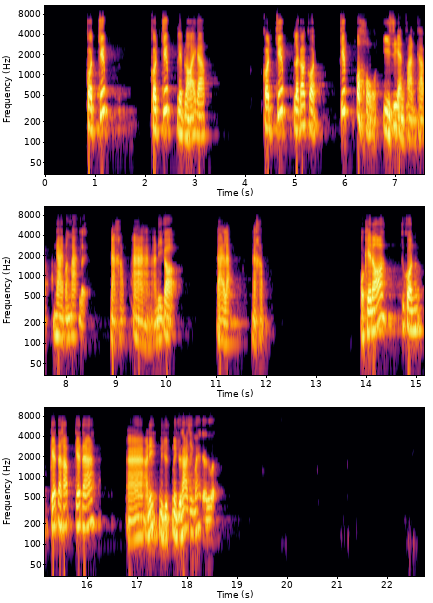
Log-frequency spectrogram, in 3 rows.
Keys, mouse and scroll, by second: 0.8 click, 1.5 scroll up 1, 2.2 click, 2.6-2.9 scroll down 1, 3.0 middle click, 3.6-4.3 scroll up 2, 4.5 click, 5.6 click, 6.0-7.2 scroll down 2, 6.2 middle click, 6.9-8.0 middle drag, 8.4-9.0 scroll up 2, 9.5-10.7 middle drag, 10.7-11.4 scroll down 2, 11.4-14.2 middle drag, 11.7-12.0 scroll down 2, 14.4-15.7 scroll up 4, 15.0 middle click, 15.5 middle click, 16.7 middle click, 18.0-18.3 scroll up 2, 18.2 middle click, 18.6-18.9 scroll down 2, 19.3 middle click, 19.3 scroll up 2, 19.8-20.6 scroll up 2, 20.6 middle click, 21.0 scroll up 2, 21.2 middle click, 21.4 middle click, 22.3 l.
